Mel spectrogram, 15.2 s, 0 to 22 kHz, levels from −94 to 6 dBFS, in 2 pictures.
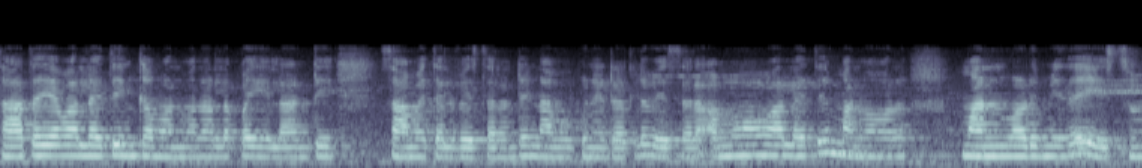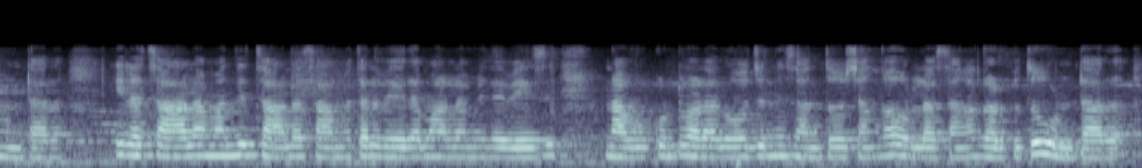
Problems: constant background noise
